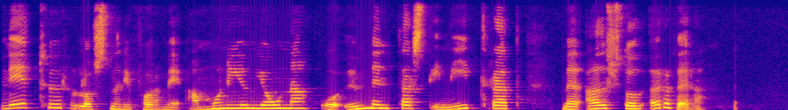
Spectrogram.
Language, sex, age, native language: Icelandic, female, 60-69, Icelandic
